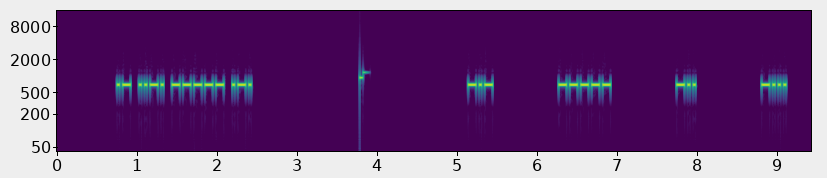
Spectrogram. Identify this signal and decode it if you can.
Morse code, heard as a keyed tone, about 36 wpm, spaced as for 15 wpm, 700 Hz. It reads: AF0R K0DB
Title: USA Call Signs - 4 Characters - 8x Character Spacing - 35wpm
